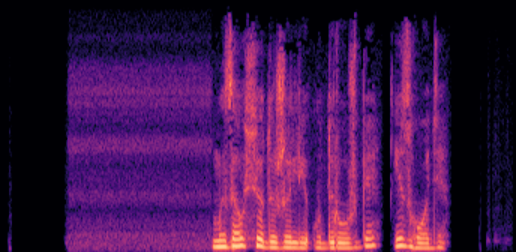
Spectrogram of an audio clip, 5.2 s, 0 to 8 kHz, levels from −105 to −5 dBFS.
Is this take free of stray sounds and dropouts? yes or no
yes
